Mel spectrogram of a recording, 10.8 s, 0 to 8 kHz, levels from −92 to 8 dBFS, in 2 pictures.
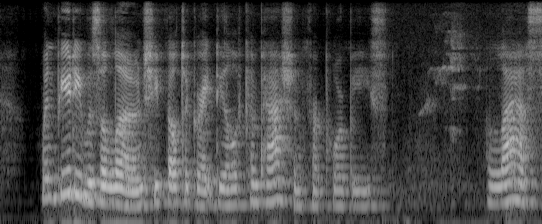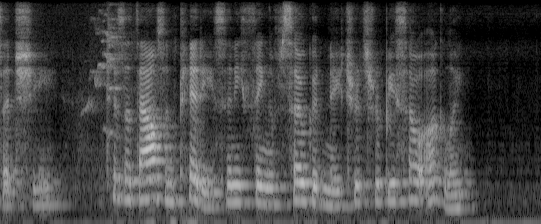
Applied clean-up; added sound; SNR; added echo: neural separator model SepFormer DNS4.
